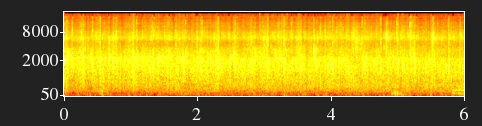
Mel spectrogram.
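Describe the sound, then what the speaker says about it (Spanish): An auditorium audience at a legal conference on transparency gives loud, dense applause, many hands clapping steadily and evenly for six seconds without letting up. "le damos un gran aplauso para el evento y para ustedes"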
